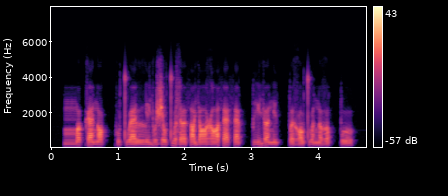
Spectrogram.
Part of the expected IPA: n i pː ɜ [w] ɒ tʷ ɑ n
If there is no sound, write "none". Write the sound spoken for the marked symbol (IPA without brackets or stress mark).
ɣ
